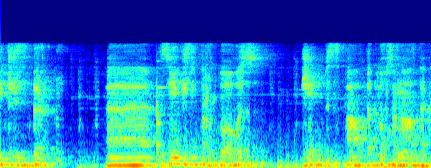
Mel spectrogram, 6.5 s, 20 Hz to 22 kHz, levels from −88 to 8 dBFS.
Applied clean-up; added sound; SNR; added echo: neural separator model SepFormer DNS4.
